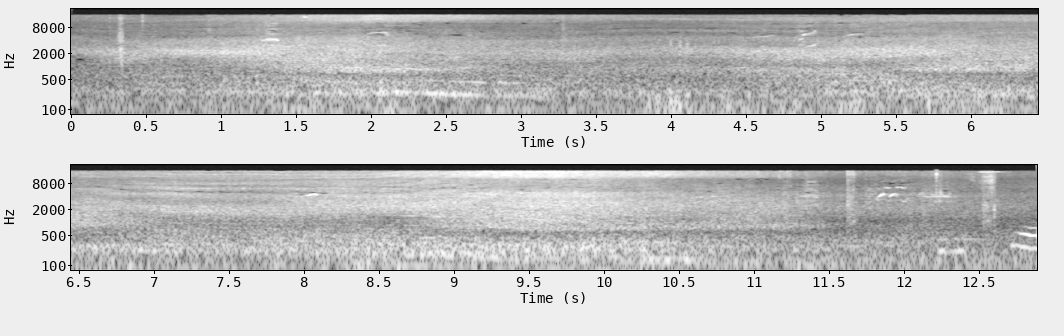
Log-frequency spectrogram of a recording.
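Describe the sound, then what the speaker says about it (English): Steady road traffic rumbles past a village street as cars and trucks go by, a continuous broadband wash with swells of passing vehicles and some wind buffeting on the microphone. "Traffic na dito."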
